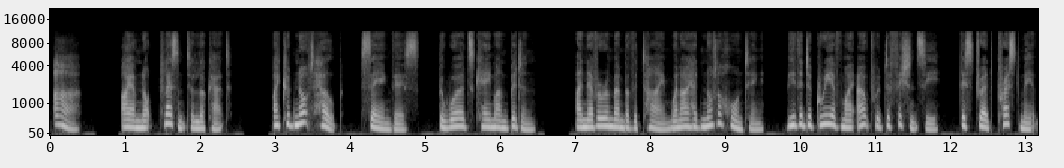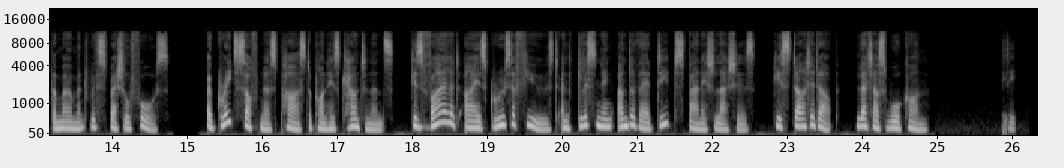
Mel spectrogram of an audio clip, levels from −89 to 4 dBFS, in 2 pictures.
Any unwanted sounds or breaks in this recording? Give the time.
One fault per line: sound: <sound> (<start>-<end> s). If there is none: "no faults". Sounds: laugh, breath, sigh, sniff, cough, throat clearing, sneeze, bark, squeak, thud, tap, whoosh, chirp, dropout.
sound: laugh (25.9-26.0 s)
